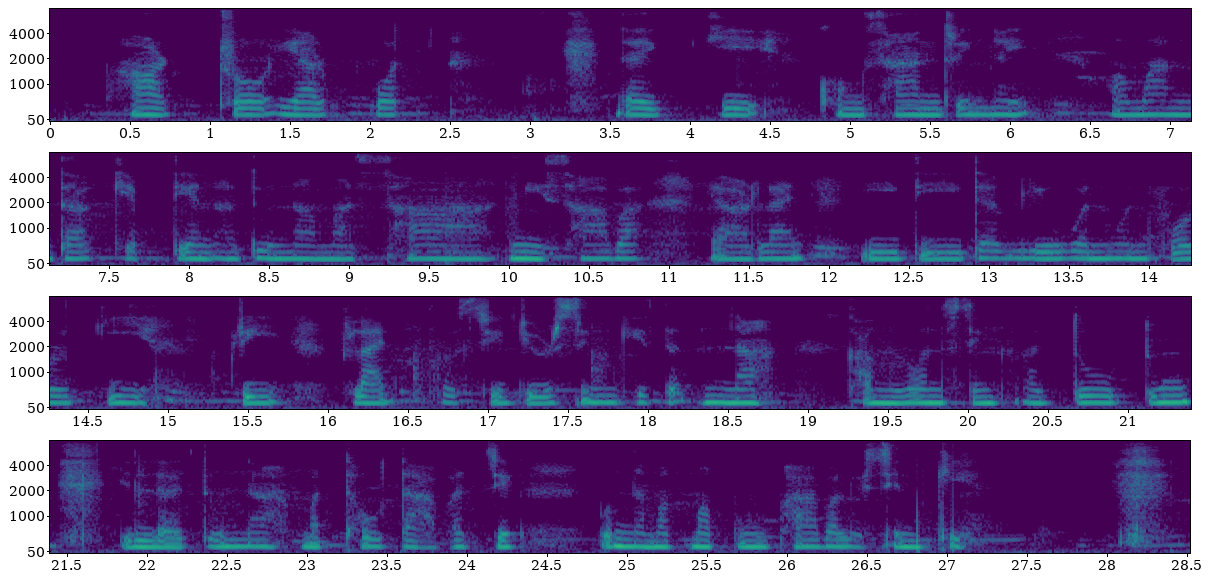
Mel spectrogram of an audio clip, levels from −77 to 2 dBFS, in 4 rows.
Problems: background conversations at intervals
